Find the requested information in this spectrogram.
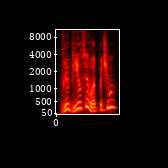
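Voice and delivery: high-pitched, quick-hearted confession; young nephew's eager admission; eager reply. Acted. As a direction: answer brightly, pitch lifted. Nephew earnestly answers his uncle.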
